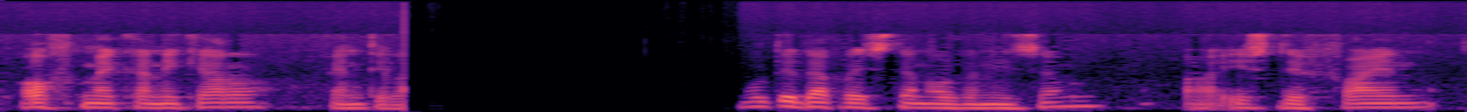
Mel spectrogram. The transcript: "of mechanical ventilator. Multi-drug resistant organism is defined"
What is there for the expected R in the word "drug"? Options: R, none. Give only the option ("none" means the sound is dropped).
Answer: none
